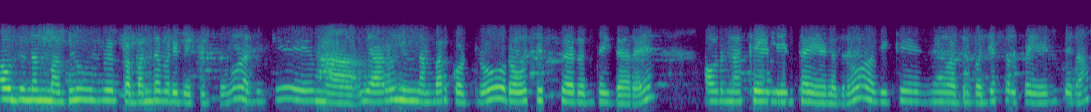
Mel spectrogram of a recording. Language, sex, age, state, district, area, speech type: Kannada, female, 30-45, Karnataka, Mandya, rural, conversation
